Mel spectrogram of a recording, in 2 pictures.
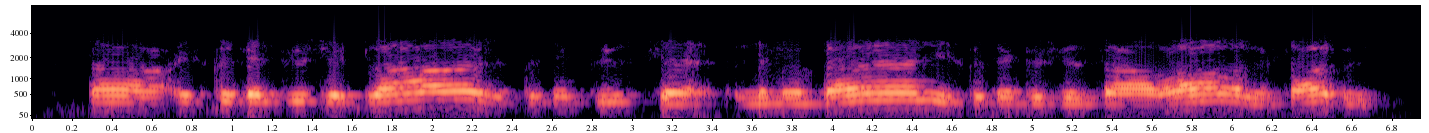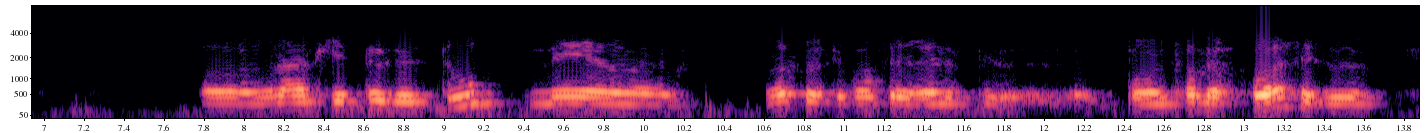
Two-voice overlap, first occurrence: none

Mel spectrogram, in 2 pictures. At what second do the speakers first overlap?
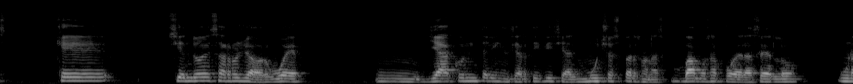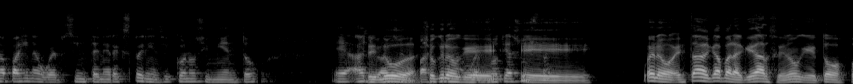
12.2 s

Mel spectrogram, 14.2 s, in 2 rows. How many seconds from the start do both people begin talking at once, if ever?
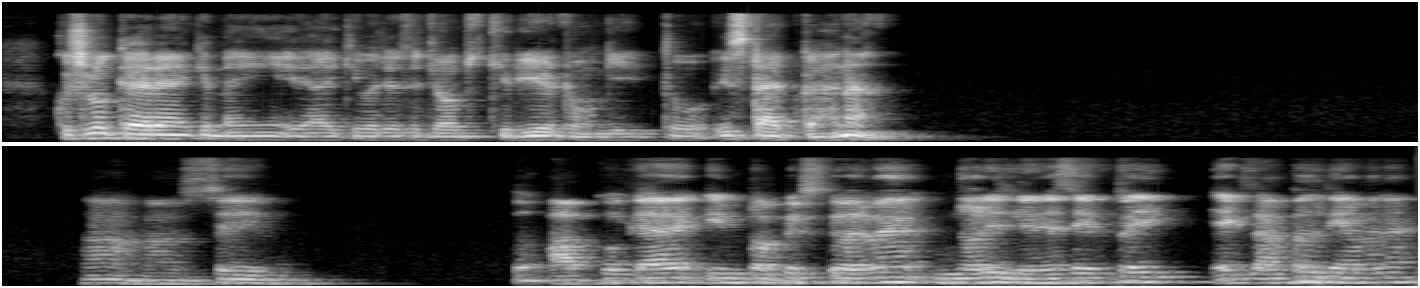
none

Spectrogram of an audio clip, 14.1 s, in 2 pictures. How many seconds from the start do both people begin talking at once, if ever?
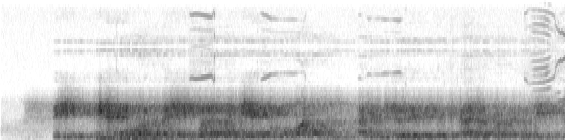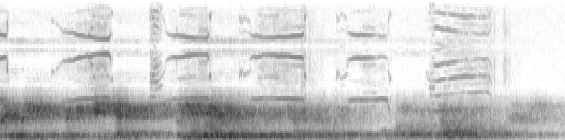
9.2 s

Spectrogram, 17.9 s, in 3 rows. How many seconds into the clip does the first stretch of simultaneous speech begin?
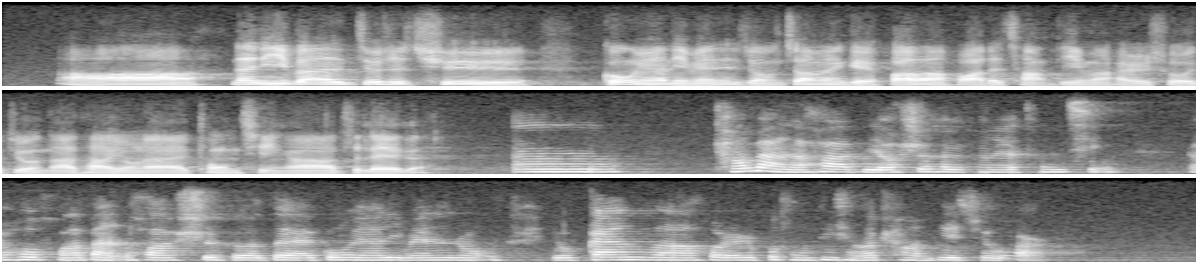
none

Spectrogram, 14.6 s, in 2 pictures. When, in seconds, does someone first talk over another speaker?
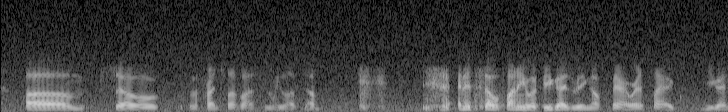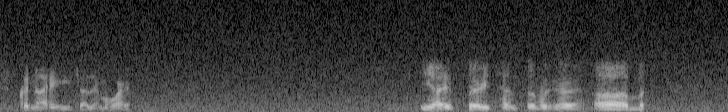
none

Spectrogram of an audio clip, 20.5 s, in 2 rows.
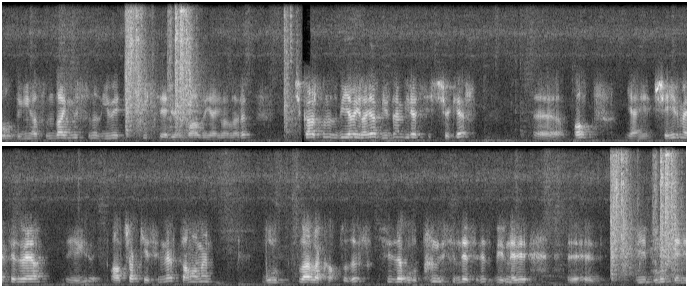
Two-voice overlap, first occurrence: none

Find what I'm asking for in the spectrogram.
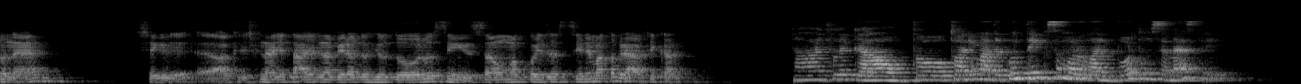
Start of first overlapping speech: none

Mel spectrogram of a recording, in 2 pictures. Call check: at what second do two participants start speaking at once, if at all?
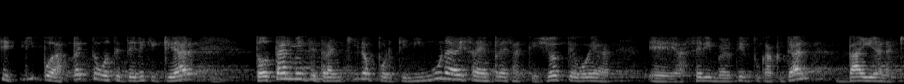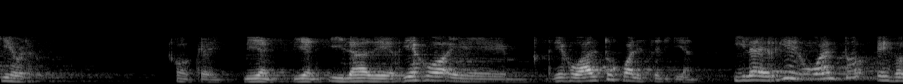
none

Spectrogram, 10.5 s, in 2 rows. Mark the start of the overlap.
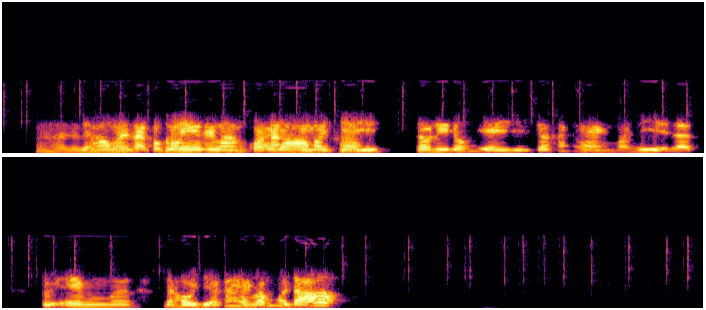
0.6 s

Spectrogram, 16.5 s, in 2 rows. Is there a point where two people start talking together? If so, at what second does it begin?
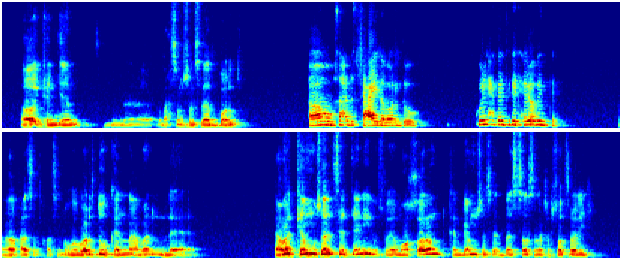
none

